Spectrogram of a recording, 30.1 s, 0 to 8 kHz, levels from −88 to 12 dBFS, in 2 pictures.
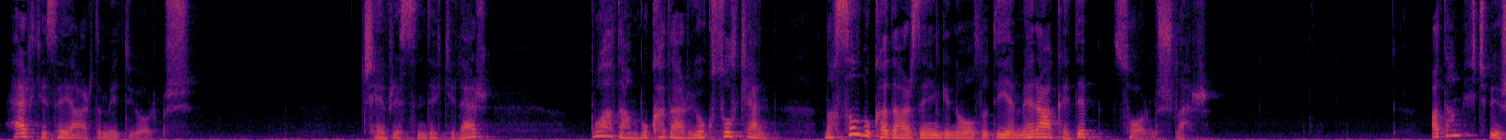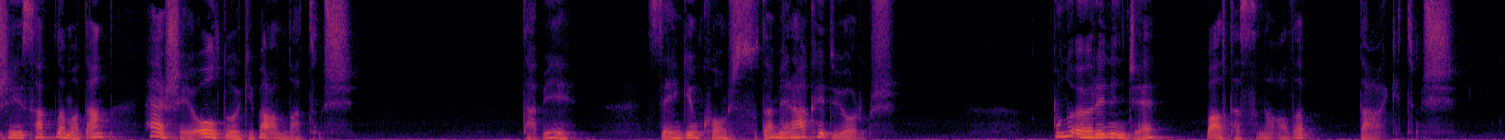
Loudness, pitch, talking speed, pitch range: -33 LUFS, 160 Hz, 80 wpm, 140-190 Hz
